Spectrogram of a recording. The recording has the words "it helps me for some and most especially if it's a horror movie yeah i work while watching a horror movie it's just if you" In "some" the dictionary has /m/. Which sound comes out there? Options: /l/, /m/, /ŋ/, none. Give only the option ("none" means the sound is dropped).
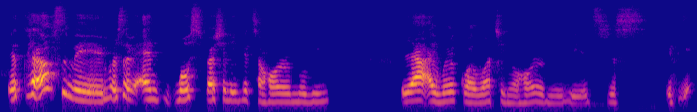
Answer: none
